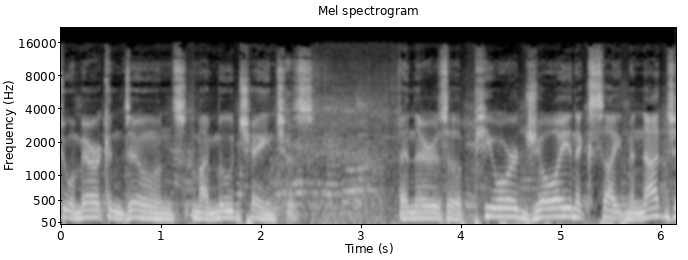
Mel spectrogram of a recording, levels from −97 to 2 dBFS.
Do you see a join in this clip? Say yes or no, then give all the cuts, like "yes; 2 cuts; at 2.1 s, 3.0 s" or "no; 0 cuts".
no; 0 cuts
